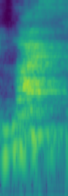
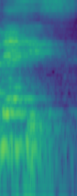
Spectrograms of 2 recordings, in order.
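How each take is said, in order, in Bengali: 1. প্রথম স্বরধ্বনিটি 'lie'-এর মতো শোনায়। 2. প্রথম স্বরধ্বনিটি 'leh'-এর মতো শোনায়। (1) "লাইসিস হবে না"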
